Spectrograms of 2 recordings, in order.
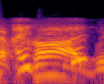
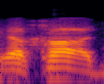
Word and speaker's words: Echad: Echad, we say Echad, oneness.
